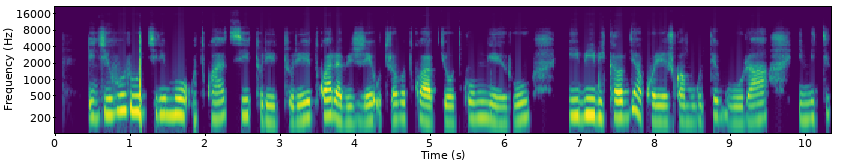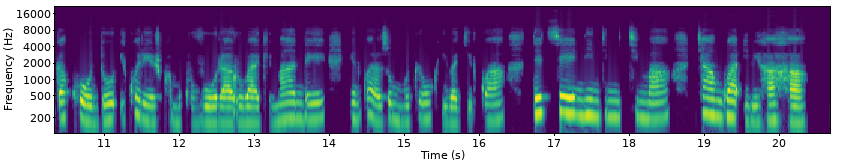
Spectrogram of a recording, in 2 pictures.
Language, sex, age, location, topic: Kinyarwanda, female, 25-35, Huye, health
